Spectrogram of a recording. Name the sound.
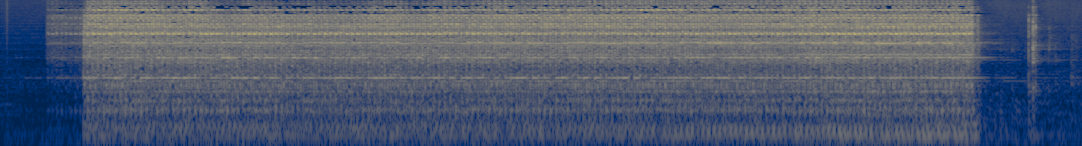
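alarm clock ringing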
